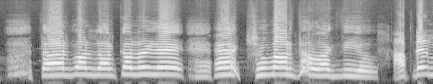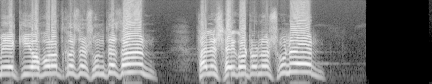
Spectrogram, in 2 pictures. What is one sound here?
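An older man speaks loudly and with animation.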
